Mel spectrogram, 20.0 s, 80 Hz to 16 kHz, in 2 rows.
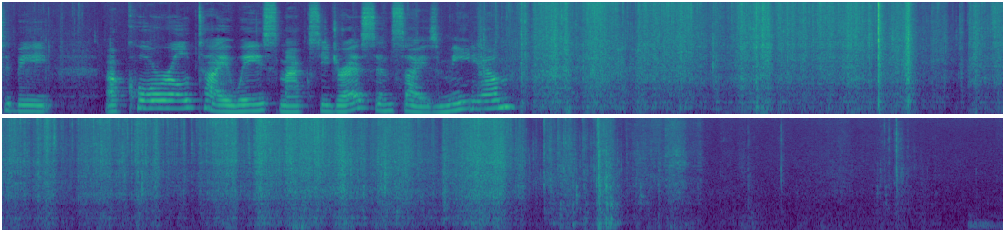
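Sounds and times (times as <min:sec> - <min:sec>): plastic bag crinkling: 0:04.6 - 0:17.1, 0:18.7 - 0:19.3
sharp plastic crackle: 0:04.7 - 0:17.9, 0:18.7 - 0:19.3.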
